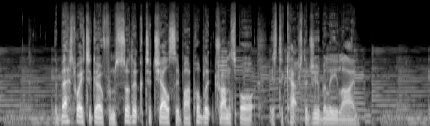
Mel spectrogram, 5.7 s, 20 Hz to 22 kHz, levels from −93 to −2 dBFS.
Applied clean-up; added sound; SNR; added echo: none; Guitar; 20 dB; none.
